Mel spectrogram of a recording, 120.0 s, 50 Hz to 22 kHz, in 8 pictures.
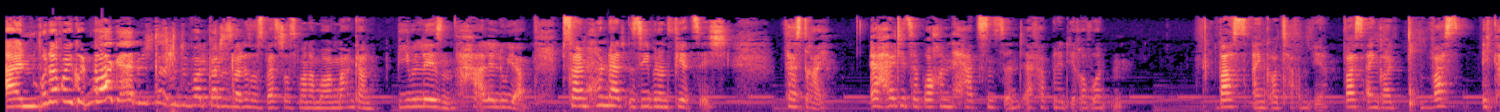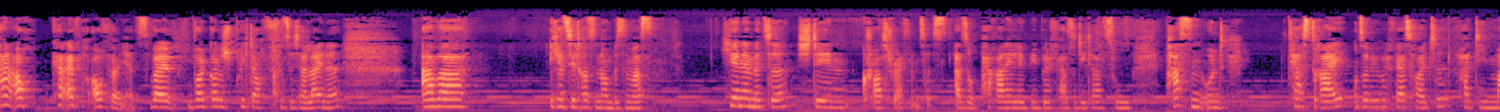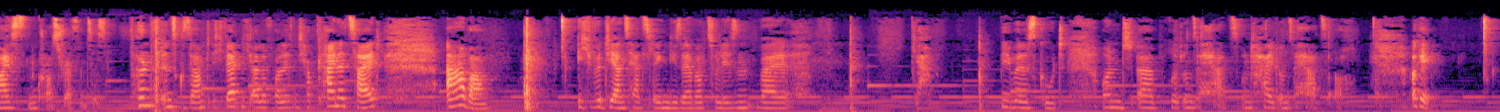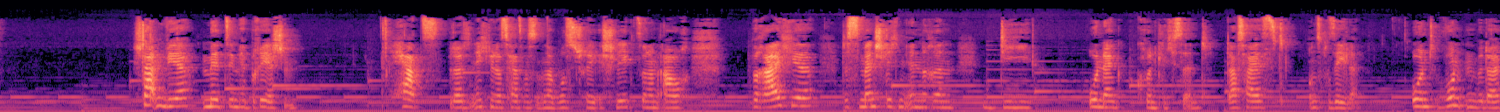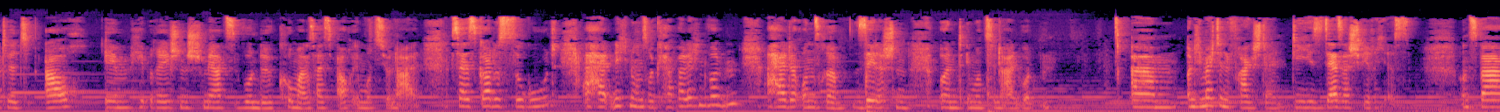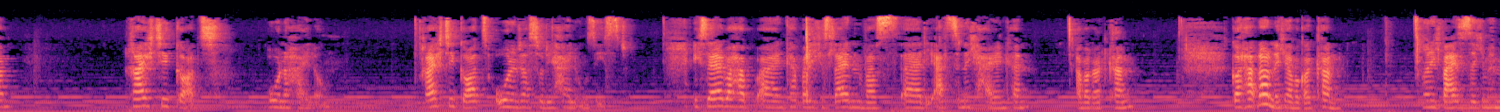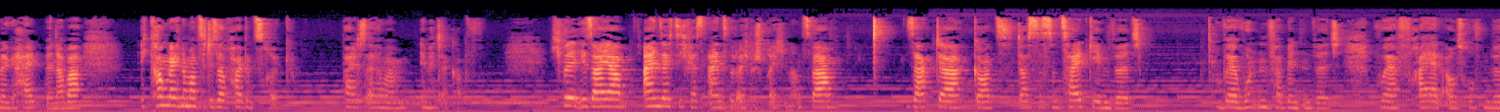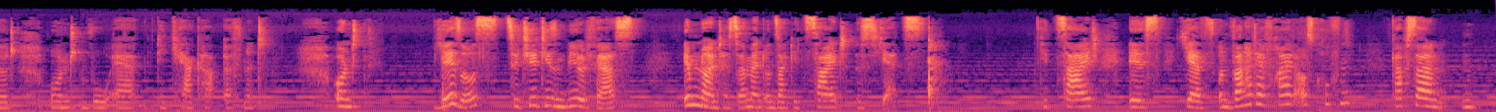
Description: Tag 2 der Andacht zu unseren 21 Tagen Fasten & Gebet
